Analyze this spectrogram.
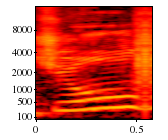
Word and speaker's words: joules: is a unit called joules it sounds like a diamond ring but it's spelled different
